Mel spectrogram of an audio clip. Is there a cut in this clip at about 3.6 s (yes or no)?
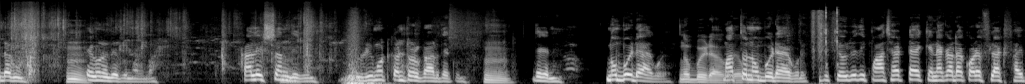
yes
